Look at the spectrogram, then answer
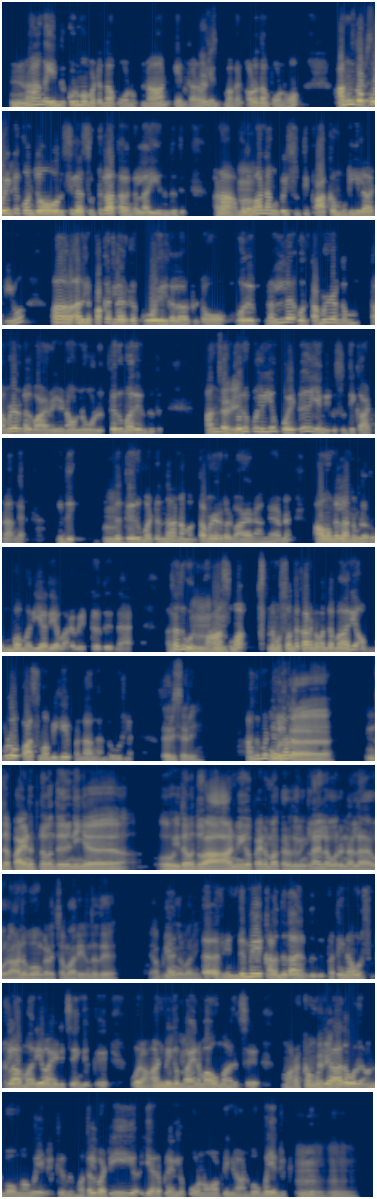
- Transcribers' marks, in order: in English: "பிஹேவ்"; other noise; in English: "ஏரோப்ளேன்ல"
- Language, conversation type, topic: Tamil, podcast, ஒரு பயணம் திடீரென மறக்க முடியாத நினைவாக மாறிய அனுபவம் உங்களுக்குண்டா?
- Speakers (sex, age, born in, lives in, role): female, 40-44, India, India, guest; male, 40-44, India, India, host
